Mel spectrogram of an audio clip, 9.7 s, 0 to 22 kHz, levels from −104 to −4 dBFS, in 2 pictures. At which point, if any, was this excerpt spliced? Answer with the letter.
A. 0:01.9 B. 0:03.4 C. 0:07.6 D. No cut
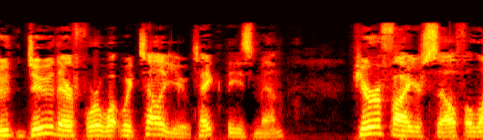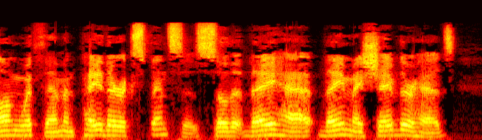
A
